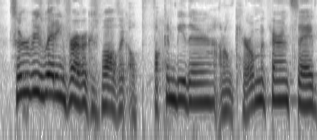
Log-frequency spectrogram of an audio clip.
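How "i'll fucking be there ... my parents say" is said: usual speaking voice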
